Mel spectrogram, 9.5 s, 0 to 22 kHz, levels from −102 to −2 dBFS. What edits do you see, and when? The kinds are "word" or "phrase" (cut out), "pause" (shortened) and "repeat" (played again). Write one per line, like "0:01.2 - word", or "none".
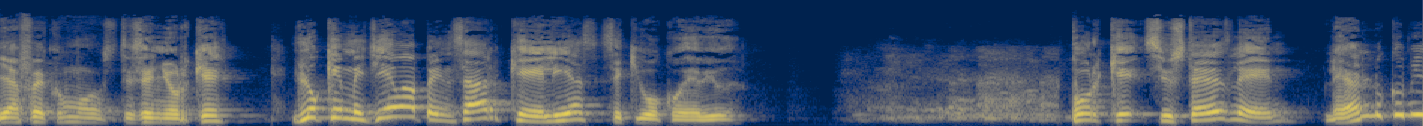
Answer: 0:01.8 - pause
0:07.1 - pause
